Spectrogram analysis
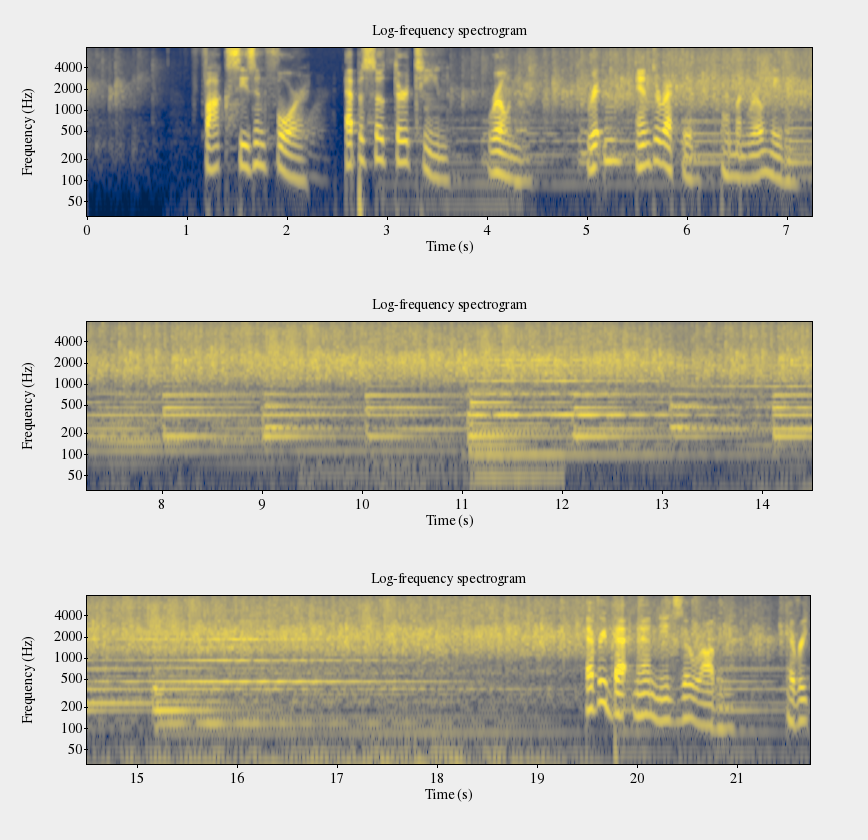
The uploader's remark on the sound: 2020 SkyWire Awards Live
